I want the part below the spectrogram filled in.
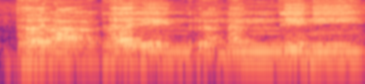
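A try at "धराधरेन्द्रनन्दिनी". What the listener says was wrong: धरा आकार दीर्घ है, धरा ऐसे नहीं बोलना, धराधरेन्द्र नंदिनी।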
